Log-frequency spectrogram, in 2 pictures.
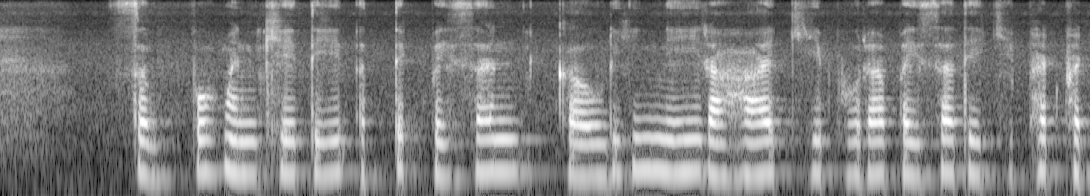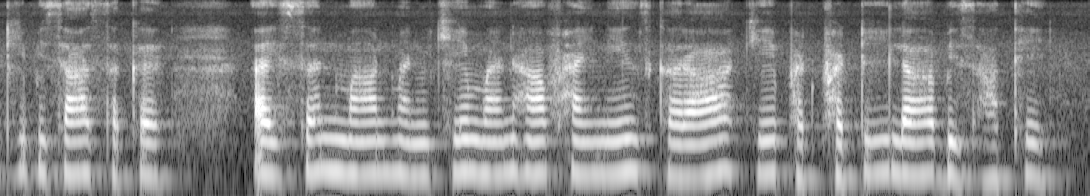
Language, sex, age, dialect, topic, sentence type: Chhattisgarhi, female, 25-30, Western/Budati/Khatahi, banking, statement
